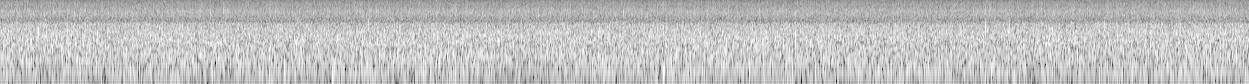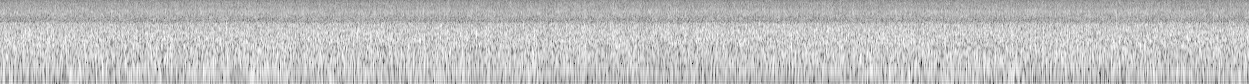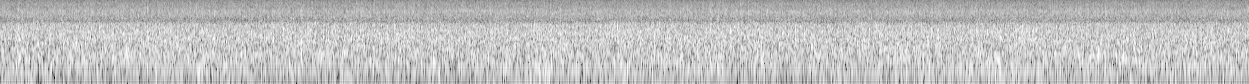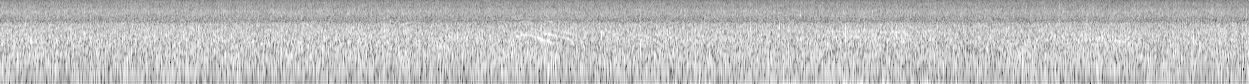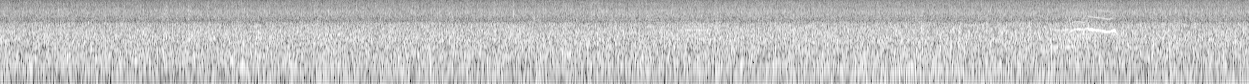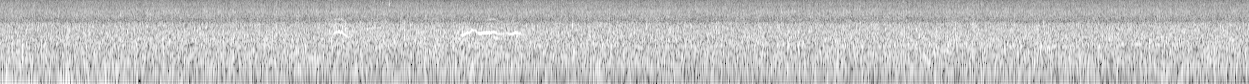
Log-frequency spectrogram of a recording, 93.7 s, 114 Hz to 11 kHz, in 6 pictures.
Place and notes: Fontaine place de la Rotonde de la Villette - Paris, 10eme (Jaurès)
Paris, France, 21 May, 16:10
